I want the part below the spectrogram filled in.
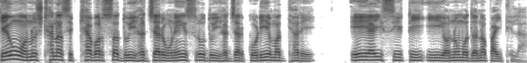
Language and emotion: Odia, neutral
